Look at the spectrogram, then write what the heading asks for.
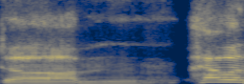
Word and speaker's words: Hellen: You see Helen, like H-E, sounds like a woman's name, right?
